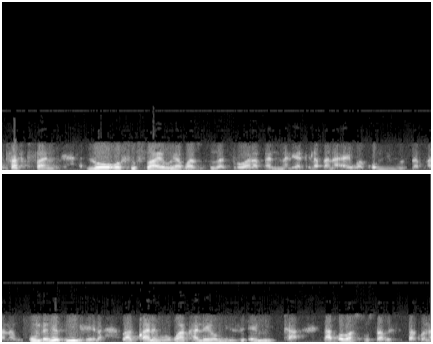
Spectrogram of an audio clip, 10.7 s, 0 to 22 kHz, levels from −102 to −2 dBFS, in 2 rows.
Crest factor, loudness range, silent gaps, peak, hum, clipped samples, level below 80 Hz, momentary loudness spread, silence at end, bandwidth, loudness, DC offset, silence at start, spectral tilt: 18 dB; 7 LU; none; 0 dBFS; none; under 0.1%; -72 dBFS; 16 LU; 0 s; 3.8 kHz; -18 LUFS; under 0.1%; 0 s; -4 dB/octave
